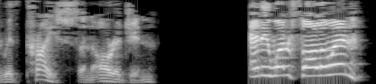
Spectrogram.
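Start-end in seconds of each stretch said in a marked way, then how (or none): 2.5-3.6 high, loud call. A narrator's reading. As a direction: call it back over the wind. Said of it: "called Shai".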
